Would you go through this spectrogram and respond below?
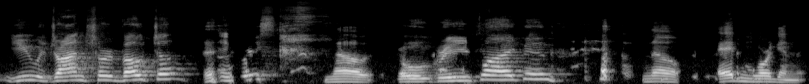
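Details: Adult man with aphasia since a stroke during heart valve surgery in 2007; shortly after the stroke he could say only one or two words; non-fluent aphasia.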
